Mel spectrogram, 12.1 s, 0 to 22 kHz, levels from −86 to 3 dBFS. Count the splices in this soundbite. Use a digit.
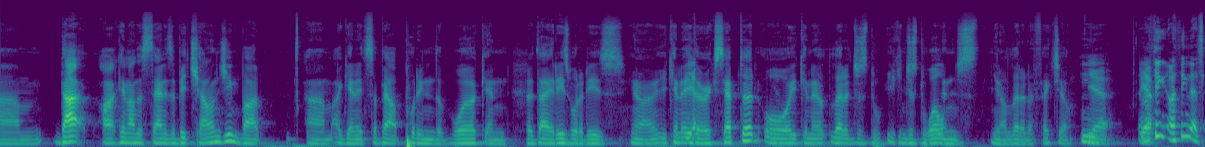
3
